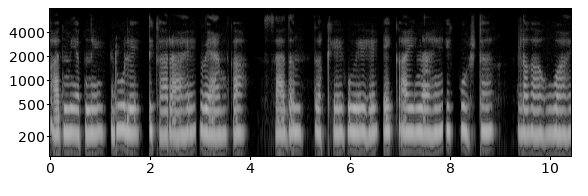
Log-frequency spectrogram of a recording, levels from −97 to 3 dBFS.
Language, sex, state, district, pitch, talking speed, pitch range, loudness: Hindi, female, Maharashtra, Solapur, 225 Hz, 115 wpm, 220-230 Hz, -35 LUFS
